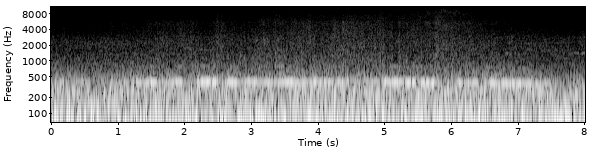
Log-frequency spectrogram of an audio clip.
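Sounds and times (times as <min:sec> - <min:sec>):
wind howling: 0:00.0 - 0:08.0.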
